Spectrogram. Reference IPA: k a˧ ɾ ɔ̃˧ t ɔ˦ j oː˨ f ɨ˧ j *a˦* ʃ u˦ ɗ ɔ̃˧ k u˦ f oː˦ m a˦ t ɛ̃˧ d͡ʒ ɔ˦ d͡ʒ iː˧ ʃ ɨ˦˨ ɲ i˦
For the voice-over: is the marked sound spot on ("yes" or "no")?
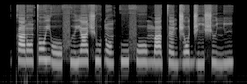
no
